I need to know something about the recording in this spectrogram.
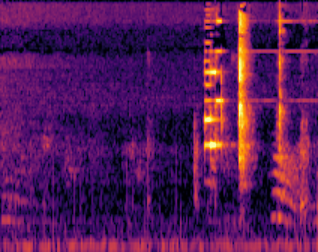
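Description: Quiet low hum, then a quick cluster of high electronic beeps about two and a half seconds in, from the radio-control gear as the Spektrum DXs transmitter binds to the plane's receiver.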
